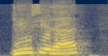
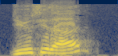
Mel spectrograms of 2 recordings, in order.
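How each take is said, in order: Both takes have the same delivery.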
